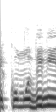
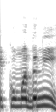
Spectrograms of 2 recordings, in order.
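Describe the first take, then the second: First: कुमुदिनी as "kumu-di-ni"; correct, vowel kept. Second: कुमुदनी as "kumud-ni"; wrong, vowel dropped. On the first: Teacher correcting students, कुमुदिनी as "kumu-di-ni". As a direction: sound the i after d in कुमुदिनी. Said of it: "लिखा जाता है". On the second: Teacher showing students the error, कुमुदनी as "kumud-ni". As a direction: run d into n in कुमुदनी. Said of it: "कुमुदनी नहीं होता". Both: Shown as a demonstration.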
